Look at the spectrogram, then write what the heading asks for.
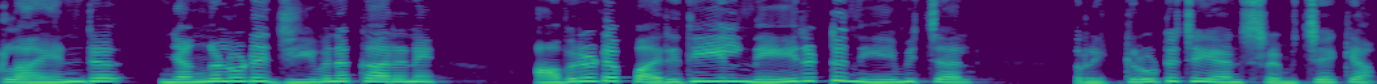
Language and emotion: Malayalam, fearful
